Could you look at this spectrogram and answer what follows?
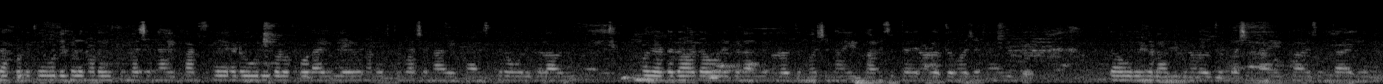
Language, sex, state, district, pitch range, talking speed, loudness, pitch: Kannada, female, Karnataka, Shimoga, 185-195 Hz, 125 wpm, -36 LUFS, 195 Hz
